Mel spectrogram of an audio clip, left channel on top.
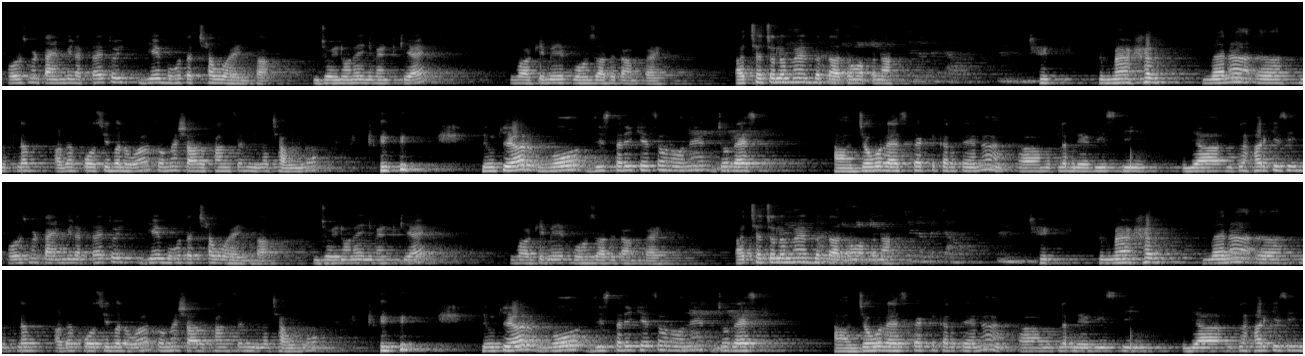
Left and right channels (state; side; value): normal; both; correlation 0.75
